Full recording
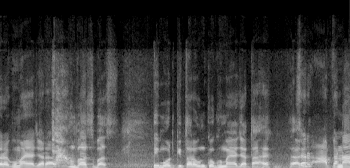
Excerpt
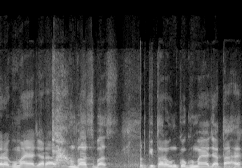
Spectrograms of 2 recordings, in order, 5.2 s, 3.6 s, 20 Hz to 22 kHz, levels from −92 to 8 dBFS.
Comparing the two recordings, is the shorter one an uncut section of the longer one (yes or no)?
no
